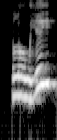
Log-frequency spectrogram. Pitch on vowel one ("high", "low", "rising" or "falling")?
low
